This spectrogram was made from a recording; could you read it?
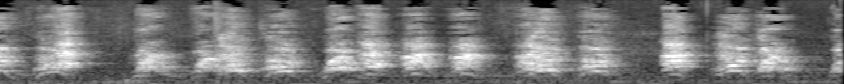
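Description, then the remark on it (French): Dogs bark at dusk, repeatedly in quick, overlapping bursts, around a dozen sharp yaps in a steady rhythm, loud, with no one talking. “Entre chien et loup, elle entendit des chiens, justement, se mettre à aboyer.”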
